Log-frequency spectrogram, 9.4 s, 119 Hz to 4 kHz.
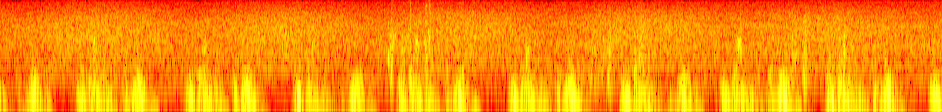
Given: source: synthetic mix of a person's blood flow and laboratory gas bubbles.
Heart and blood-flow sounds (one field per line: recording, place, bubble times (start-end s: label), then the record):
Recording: Doppler ultrasound of blood flow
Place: precordium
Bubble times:
3.85-4.35 s: bubbles
From the record:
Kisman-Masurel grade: 211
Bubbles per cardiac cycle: several, 3 to 8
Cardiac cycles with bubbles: 1 to 10%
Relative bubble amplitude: barely perceptible (0.100 to 0.250)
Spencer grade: 1 (occasional bubble signal discernible with the cardiac motion signal, with majority of cardiac periods free of bubbles)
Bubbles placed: anywhere in the cardiac cycle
